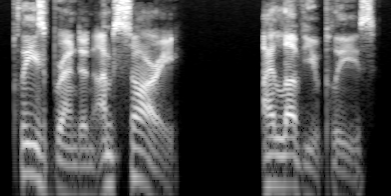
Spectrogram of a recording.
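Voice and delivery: plain reading voice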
